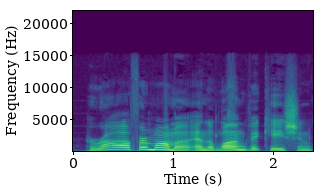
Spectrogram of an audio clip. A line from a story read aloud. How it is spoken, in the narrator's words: cried Jack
